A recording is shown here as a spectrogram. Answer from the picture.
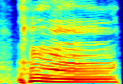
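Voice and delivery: one long, loud, high wail; hammed-up howl of crying; mock bawling. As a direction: imitate sobbing your eyes out. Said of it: "crying at the back".

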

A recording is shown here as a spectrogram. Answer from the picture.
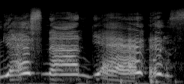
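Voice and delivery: high shouted cheer; cheering from the couch. Retold or imitated. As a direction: yell it at the TV like a fan. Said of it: "on the lounge going".

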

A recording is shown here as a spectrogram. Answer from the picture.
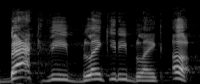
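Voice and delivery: slow, loud, emphatic order; angry censored order. Retold or imitated. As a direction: spell out the command with mock fury. Officer repeats order, swearing censored.

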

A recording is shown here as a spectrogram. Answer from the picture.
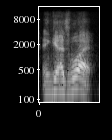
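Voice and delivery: rising high and loud with joy, the last line slowed right down; excited triumph. Real, not acted. Telling the podcast how life got better, triumphant. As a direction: punch out the good news like a victory. Triumphant turnaround in recovery story.

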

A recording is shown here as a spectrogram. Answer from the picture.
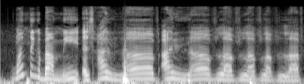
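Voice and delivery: loud, emphatic run of repeated love; gushing emphasis. Real, not acted. Podcaster declaring love for ongoing projects, gushing. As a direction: punch every love with real enthusiasm.

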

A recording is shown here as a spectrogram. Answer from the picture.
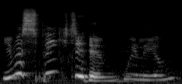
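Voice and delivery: high, loud British lady gasping out the scandal; hammed-up posh British woman. Girlfriend telling boyfriend William about his naked flatmate, hammed-up posh British accent. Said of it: "you have to do a British accent".

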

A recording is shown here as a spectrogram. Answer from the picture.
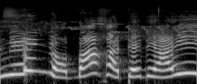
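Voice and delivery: high, loud frightened cry; alarmed shout. Acted. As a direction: yell at a child in danger. Boy balancing dangerously, grandma alarmed.

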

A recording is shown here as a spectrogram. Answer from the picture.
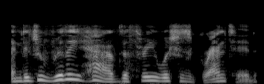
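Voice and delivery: high-pitched woman's voice, wondering; curious old lady. A narrator's reading. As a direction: voice an inquisitive wife, pitched well up. Old lady questioning the soldier.

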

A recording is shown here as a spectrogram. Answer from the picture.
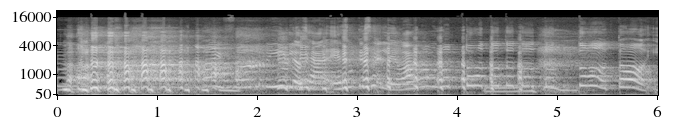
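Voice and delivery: can't stop giggling as she tells it; real laughter breaking into the story; laughing. Real, not acted. Laughing while recalling embarrassment.

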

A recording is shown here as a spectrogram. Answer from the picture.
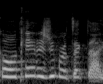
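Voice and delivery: voicing staff who expected a jokey TikToker, lightly playful and high; jokey fan voice. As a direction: toss it off breezy and fun. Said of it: "they expected me to be all jokey".

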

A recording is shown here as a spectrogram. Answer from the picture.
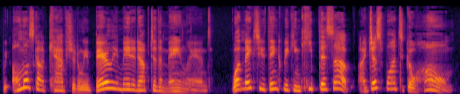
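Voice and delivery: high-pitched, pleading protest; defiant. A narrator's reading. Ilse telling Reshma she wants out, defiant. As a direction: protest with rising desperation. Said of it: "turning around defiantly".

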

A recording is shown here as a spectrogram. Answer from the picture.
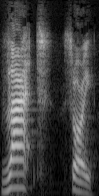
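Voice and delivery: ordinary talk, nothing marked

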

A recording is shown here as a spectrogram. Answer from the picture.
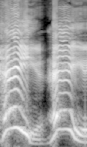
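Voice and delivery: high, loud hey hey across the bar; calling out hey. Retold or imitated. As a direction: hail someone you recognise.

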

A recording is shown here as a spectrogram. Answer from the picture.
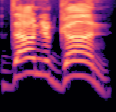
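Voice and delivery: loud barked order from the dark; shout. Acted. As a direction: bark the order at them. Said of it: "you hear a voice, um, shout".

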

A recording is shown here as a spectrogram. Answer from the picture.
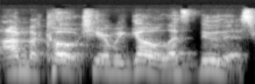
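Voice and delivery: rally them like an eager coach; coach mode. Acted. Trainer switches from fanboy to coach, lightly acted pep talk. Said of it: "on goes the".

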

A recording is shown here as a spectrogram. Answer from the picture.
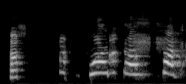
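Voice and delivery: very high, slow, stretched shriek; a drawn-out high What the fuck; outraged disbelief. Real, not acted. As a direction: wail it out in disbelief. Reacting to unfinished story.

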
